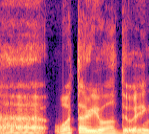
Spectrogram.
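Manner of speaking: very sleepy, drowsy, just-woken lizard creature voice. Voicing a lizard man walking by the players: very sleepy lizard man voice. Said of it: "rubbing his eyes, walks by the room and looks up and goes".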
